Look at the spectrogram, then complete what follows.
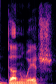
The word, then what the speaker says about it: Dunwich: say in the stream official fantasy flight person pronounced a dunwich so anyone who ever commented and got mad at either of us for saying dunwich in an old video get mad at them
